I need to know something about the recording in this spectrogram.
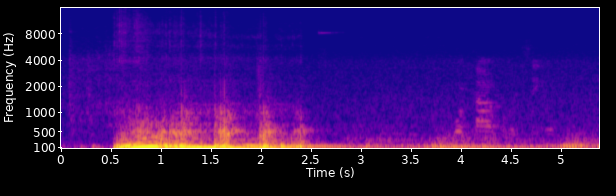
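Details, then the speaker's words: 2021 Toyota Supra after repair of its poorly installed 4-inch single-exit exhaust, whose bent hanger made it scrape and rattle: a sharp deep rev falling back to a smooth burble, with no rattle or scraping. Normal exhaust. "Supra is all done and ready to rock and roll as you can hear no more rattle sounds clean"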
